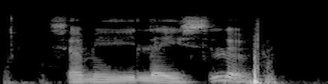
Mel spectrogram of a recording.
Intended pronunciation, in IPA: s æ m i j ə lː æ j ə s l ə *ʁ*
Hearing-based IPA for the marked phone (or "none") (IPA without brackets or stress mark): v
